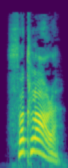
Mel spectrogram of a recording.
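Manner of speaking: high, loud, grand presentation; with a flourish. A narrator's reading. Godfather presenting a final gift, with a flourish. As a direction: present it proudly at full voice. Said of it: "he said with a flourish".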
